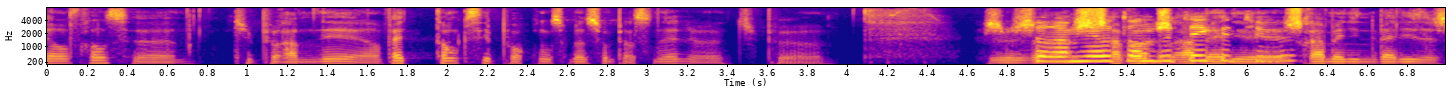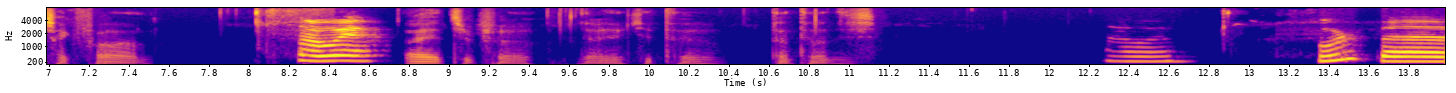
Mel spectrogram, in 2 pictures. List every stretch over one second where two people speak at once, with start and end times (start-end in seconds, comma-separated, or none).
4.8-6.3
